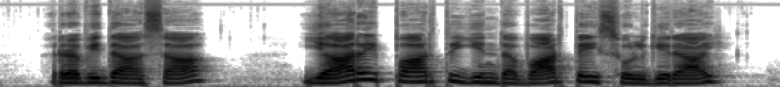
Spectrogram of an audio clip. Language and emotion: Tamil, neutral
